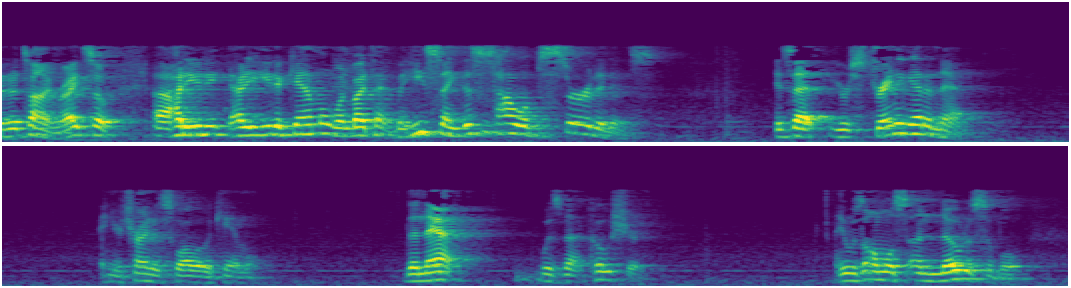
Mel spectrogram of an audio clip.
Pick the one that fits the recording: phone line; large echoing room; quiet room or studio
large echoing room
